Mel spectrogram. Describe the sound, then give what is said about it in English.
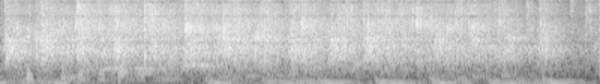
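A crowd applauds steadily for about five seconds to thank Ivan, who is absent, for doing lifts: a dense wash of many hands clapping at an even, sustained loudness, with faint voices mixed underneath. “Yeah, Ivan's not here, but if we can clap in his absence, that would be...”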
